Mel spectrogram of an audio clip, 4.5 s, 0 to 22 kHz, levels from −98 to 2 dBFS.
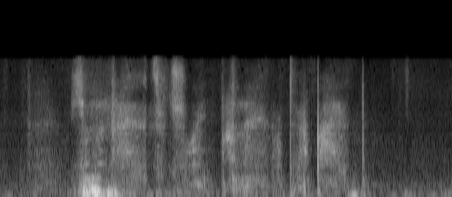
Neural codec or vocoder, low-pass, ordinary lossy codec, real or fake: codec, 16 kHz, 1.1 kbps, Voila-Tokenizer; none; none; fake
